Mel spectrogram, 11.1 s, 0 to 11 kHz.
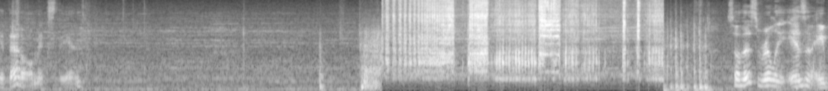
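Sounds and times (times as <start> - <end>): stick blender running: 5.1 - 8.9.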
